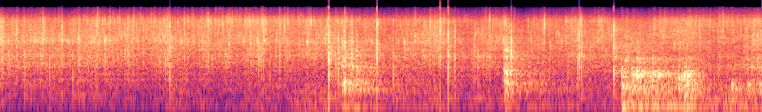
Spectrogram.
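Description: Slit long green chillies frying in hot oil in a non-stick pan: a steady sizzle with frequent sharp pops of spattering oil.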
